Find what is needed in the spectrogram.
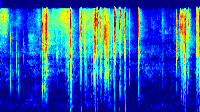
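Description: Thin clear plastic bag crinkling and crackling as hands pull it off a block, in irregular sharp crackles.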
